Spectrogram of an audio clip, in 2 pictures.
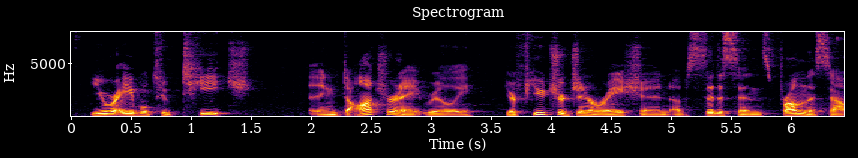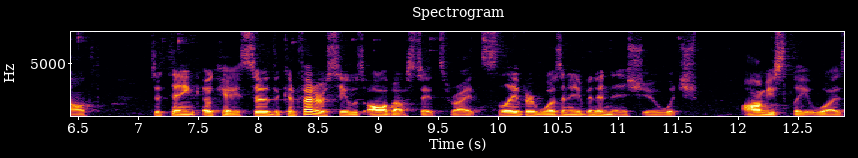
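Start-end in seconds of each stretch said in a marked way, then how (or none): none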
